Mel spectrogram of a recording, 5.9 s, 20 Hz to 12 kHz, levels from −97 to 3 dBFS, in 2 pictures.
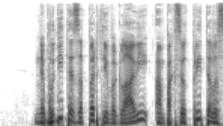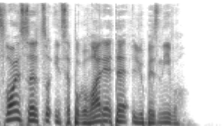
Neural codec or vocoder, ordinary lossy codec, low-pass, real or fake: vocoder, 24 kHz, 100 mel bands, Vocos; AAC, 64 kbps; 10.8 kHz; fake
